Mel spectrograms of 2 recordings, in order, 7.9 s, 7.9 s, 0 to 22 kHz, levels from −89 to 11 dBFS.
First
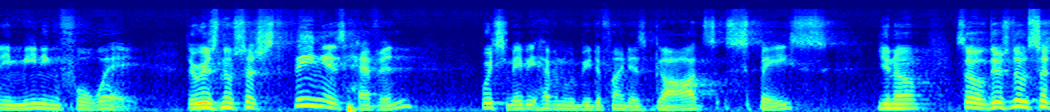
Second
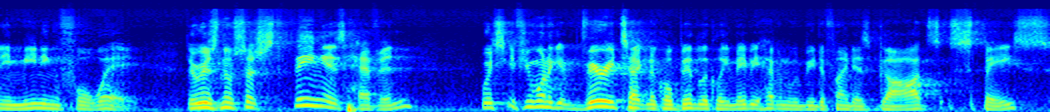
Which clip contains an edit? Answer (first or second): first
